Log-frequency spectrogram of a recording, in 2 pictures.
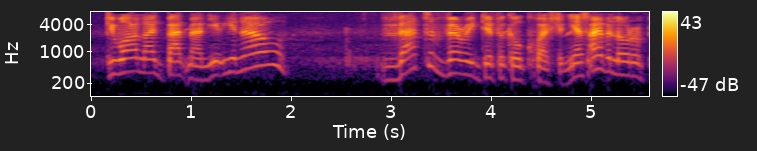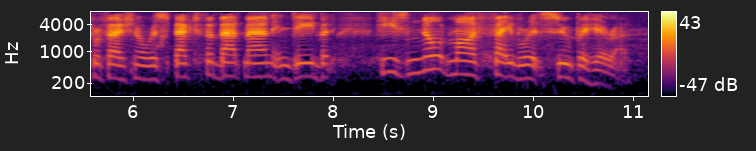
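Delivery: high chipmunk voice. Dirk the chipmunk answers a caller's question, in Dirk's chipmunk voice. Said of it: "the fourth and forgotten chipmunk".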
